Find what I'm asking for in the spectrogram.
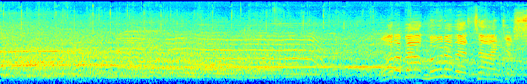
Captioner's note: crowd jeering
